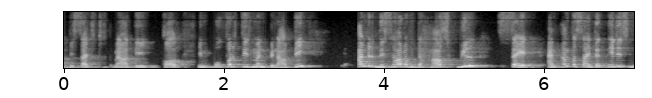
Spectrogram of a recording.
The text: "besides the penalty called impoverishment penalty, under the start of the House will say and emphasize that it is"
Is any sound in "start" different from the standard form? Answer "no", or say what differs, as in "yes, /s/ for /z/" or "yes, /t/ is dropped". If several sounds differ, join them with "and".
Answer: yes, /w/ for /ɹ/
